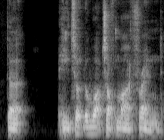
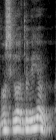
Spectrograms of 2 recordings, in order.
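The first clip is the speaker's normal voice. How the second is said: high-pitched defensive comeback; indignant retort, pitched up; acted retort; 10 semitones higher, faster than usual. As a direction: play the other man brushing off a challenge. Retort repeated in quarrel.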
